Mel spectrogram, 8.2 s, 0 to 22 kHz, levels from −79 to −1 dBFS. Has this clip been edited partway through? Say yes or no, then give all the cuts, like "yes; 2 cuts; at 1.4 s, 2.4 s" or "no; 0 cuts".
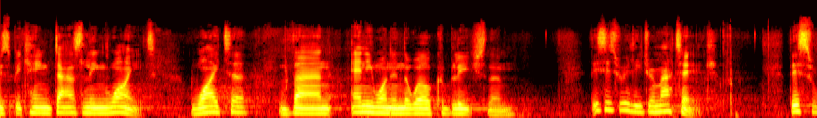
no; 0 cuts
